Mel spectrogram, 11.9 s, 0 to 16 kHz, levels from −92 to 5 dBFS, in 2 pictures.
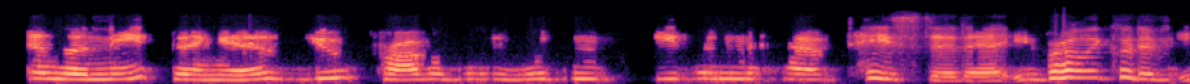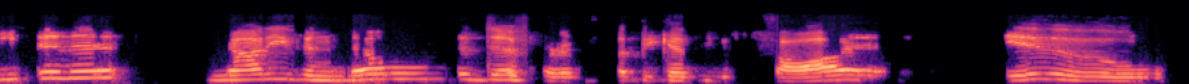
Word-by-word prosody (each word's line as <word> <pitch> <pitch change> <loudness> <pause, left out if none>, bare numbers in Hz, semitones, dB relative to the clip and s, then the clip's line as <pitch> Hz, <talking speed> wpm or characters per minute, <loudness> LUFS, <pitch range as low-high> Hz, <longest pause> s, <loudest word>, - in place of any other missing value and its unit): And 260 -1 +4
the 230 -1 +5
neat 240 +8 +3
thing 220 -2 +2
is 215 +6 +4
you 285 +6 +1
probably 225 +1 +1
wouldn't 240 +2 -6 0.2
even 250 0 -1 0.2
have 225 -1 +2 0.2
tasted 225 -10 0
it. 175 +1 0
You 220 - -5
probably 300 0 +3
could 310 -3 0
have 230 -3 -2
eaten 270 +5 0
it 300 +1 +2 0.4
not 205 +3 +2
even 200 -6 -2
known 245 +4 -1
the 230 - -4
difference, 170 -5 -3
but 275 - -4
because 175 0 -1
you 170 -3 -14 0.2
saw 160 +4 +5
it, 210 +5 +2 0.6
ew. 175 -7 -1
230 Hz, 145 wpm, -16 LUFS, 195-250 Hz, 0.6 s, the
